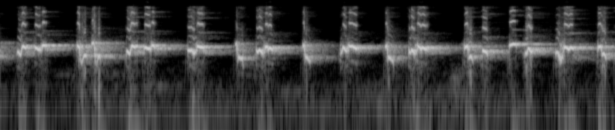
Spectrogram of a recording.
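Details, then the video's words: Sooty-headed bulbul singing in the long 'ropel panjang' style, used as a lure to make birds sing: a steady run of whistled, slurred notes, each note dropping at its end, repeated about twice per second. "Trucuk gacar ROPEL PANJANG pancingan trucuk agar BUNYI, jadikan burung trucuk BUNYI ROPEL"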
